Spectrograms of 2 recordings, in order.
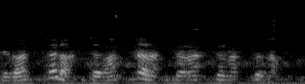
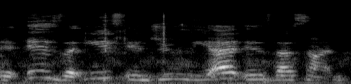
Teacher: notice how every other syllable is emphasized when you say it out loud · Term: iambic pentameter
